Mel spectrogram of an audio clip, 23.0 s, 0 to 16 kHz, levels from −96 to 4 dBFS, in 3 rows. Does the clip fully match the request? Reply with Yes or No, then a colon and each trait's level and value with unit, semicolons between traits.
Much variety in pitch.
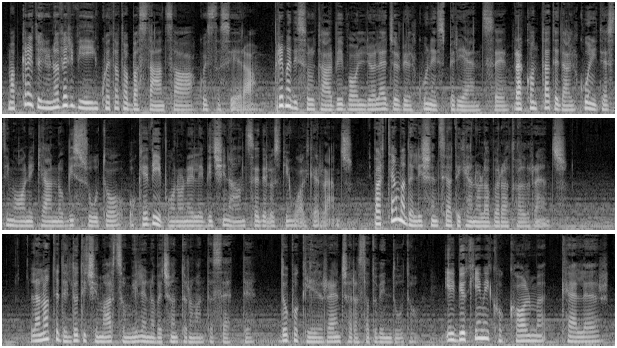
No: average, 3.7 semitones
